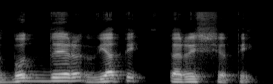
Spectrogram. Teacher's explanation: the visarga joins with vya and becomes ar. So it becomes buddhir vyati tarishyati.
